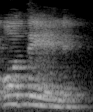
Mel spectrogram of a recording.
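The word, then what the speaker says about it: hotel: अब ये एच है, ये साइलेंट हो जाता है, ठीक है। एच जहां भी जिस स्टार्ट में जैसे किसी चीज में आका से तो कोई शब्द बन नहीं सकता, तो एच को हर जगह साइलेंट कर देते हैं, ओते एले, ठीक है।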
